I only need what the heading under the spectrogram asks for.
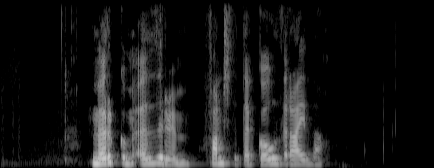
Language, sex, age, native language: Icelandic, female, 20-29, Icelandic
